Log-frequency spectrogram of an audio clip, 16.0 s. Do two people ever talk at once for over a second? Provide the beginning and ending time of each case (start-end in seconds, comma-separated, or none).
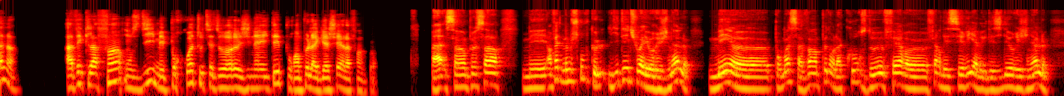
none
